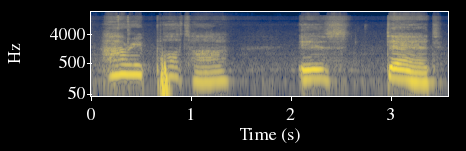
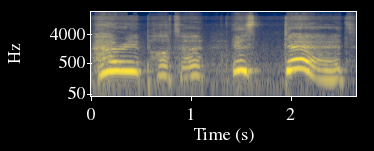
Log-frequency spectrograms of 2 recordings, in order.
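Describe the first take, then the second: First: Very slow, drawn-out line in a put-on voice; bad Voldemort impression. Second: Higher, louder, very slow gloating villain voice; Voldemort impression. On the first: Admits he can't do it, lightly voiced gloating villain. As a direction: savour each word like a gloating dark lord. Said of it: "can't do the impression". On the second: Second try, heart in it, hammed-up gloating dark lord. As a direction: drag it out with hammy menace. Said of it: "It's not a good impression".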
